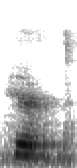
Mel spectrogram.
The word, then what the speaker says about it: heard: Heard. Huh? More than E is more like A.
